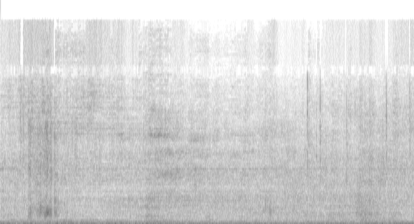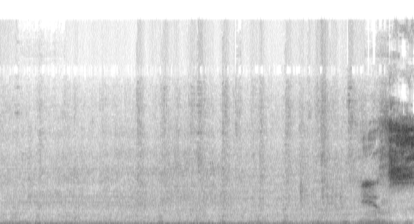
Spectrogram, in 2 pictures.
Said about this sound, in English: Still sitting waiting for a slow train.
